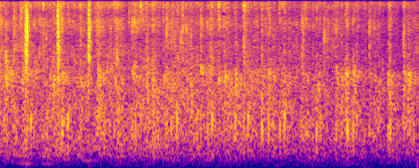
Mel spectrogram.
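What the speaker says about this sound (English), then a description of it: "let's give him a round of applause" At a public event on an infrastructure jobs act, the audience gives a New Hampshire senator a round of applause; a sustained, even roar of many hands clapping, moderately loud and without talk over it.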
